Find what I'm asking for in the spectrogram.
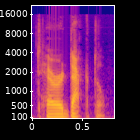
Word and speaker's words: pterodactyl: It's spelt pterodactyl, but it's pronounced pterodactyl.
